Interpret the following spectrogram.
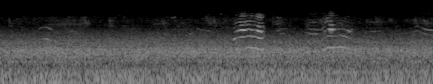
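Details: Domestic cat being called over in Korean speech; two short, thin, wavering meows around three and four seconds in, over steady low background noise.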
